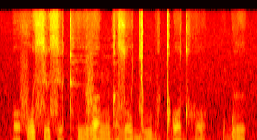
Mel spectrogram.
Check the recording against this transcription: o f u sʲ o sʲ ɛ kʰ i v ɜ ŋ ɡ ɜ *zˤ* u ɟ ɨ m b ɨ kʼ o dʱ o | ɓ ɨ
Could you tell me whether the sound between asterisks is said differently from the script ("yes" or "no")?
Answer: yes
